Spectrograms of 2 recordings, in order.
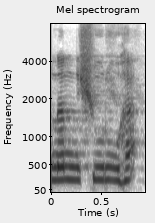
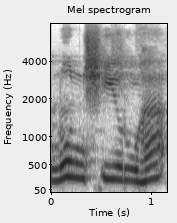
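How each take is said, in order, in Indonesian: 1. Suku kata pertama diucapkan dengan vokal a. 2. Suku kata pertama diucapkan dengan vokal u. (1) "dengan fathahnya nun" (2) "dengan dhammah nun"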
